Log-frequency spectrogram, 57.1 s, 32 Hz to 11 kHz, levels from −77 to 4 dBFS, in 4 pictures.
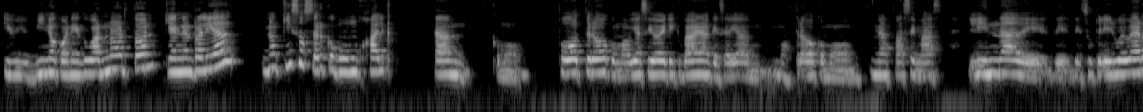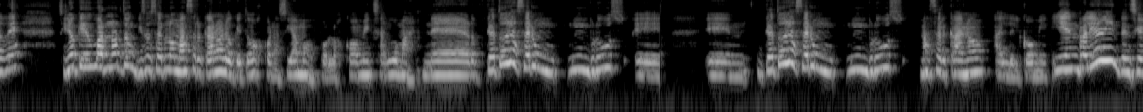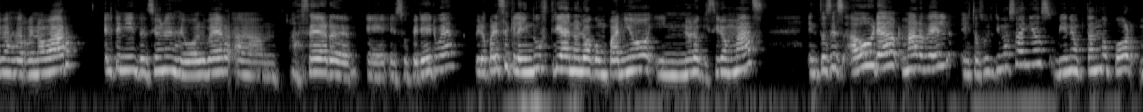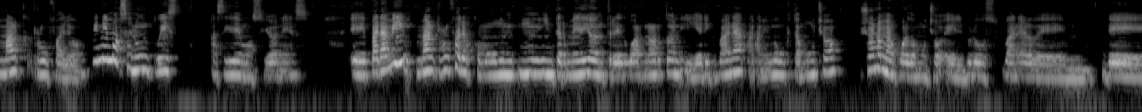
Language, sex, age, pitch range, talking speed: Spanish, female, 10-29, 225-295 Hz, 160 wpm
